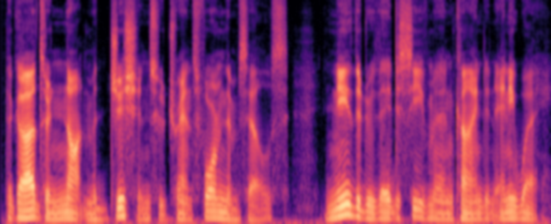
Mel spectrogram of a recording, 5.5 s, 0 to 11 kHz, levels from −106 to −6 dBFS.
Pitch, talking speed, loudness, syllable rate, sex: 90 Hz, 175 wpm, -22 LUFS, 5.4 syllables/s, male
